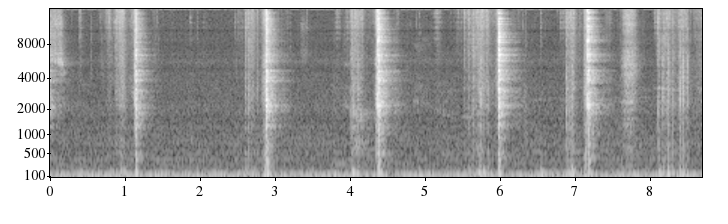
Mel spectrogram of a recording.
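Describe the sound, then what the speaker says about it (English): A kitchen knife chops through an onion on a cutting board, giving about seven sharp, evenly spaced taps close by over a low steady hum, with no talking. "And then after you slice it this way a few times. And then slice it down."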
